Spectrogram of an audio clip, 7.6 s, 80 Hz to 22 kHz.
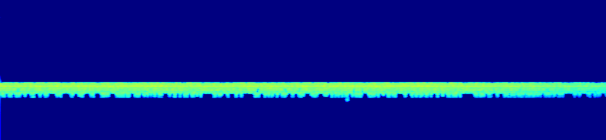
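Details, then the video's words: Ruspolia katydid, recorded by a national biological resources institute in 2020, giving a continuous high-pitched buzzing trill without pause, steady and unbroken throughout, with no other sounds. "매부리, 여러번 듣기, 곤충소리"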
